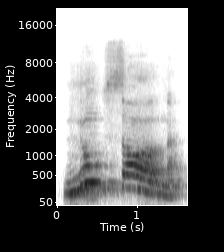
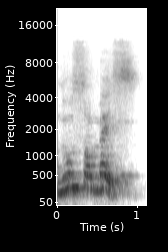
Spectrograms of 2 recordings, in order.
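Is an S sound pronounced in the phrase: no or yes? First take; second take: no; yes. First: The S is silent and not pronounced. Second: An S sound is pronounced in it. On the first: The speaker calls it right. "We don't read the S" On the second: The speaker calls it wrong.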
